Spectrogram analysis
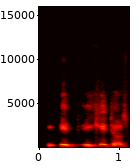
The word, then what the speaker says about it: Iquitos: Iquitos. Am I saying it right? Iquitos, but we go a couple of 100 kilometers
